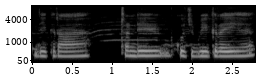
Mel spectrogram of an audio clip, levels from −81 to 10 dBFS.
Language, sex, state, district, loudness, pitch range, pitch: Hindi, female, Bihar, Lakhisarai, -31 LUFS, 215-230 Hz, 220 Hz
